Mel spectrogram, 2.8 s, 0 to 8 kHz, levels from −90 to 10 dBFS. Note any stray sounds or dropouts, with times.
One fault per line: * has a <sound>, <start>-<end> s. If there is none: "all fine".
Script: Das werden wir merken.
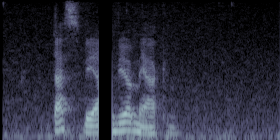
* has a dropout, 1.0-1.1 s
